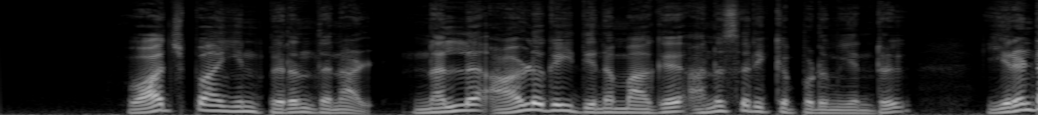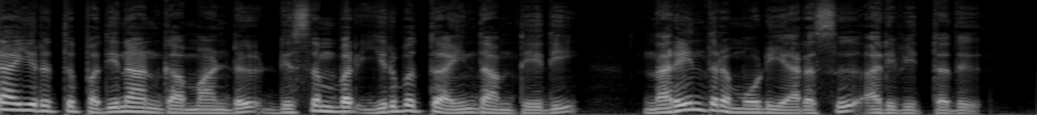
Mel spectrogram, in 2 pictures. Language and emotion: Tamil, neutral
